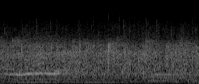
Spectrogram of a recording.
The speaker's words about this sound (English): Also, wanted to make sure that you are gearing up for revival in just a couple of weeks. The great Reverend Lane Sargent will be with us, and we're excited about that. We can clap for that. That's okay.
